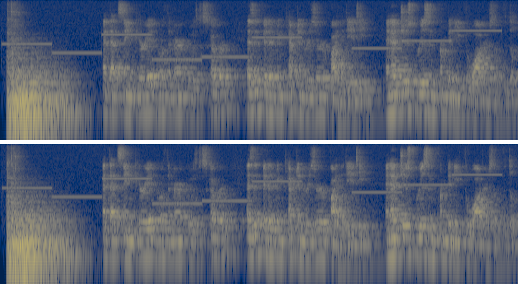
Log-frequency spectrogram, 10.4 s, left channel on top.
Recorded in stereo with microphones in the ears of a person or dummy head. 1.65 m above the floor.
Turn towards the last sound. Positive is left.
turn(degrees=-50)  # may be behind; listen again after turning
